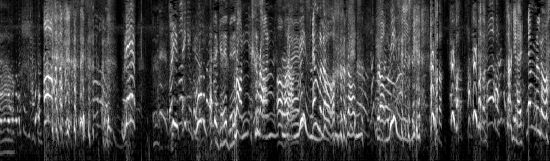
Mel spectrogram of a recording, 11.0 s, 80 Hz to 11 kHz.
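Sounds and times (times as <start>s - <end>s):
high-pitched squeals and yelps: 0.0s - 11.0s.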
